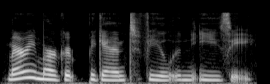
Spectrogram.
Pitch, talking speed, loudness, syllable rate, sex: 220 Hz, 135 wpm, -15 LUFS, 4.8 syllables/s, female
